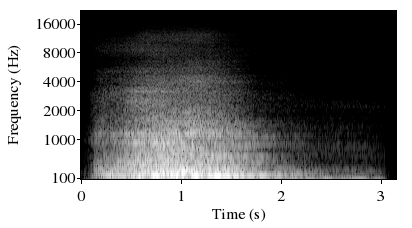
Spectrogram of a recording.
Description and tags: More straw sounds. There are 7 individual tracks here, each a different plastic drinking straw sound given liberal doses of Audacity gverb and lowered in pitch between two and 6 steps or so, and layered one atop the other. I generally pan the lower sounds left and the higher ones right.
fi, sci-fi, science, fiction, horror, science-fiction, howl, roar, monster, sci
